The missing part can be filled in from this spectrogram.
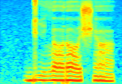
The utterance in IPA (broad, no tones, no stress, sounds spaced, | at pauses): ɡ i l ʌ ɾ ʌ ʃ ɐ̃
